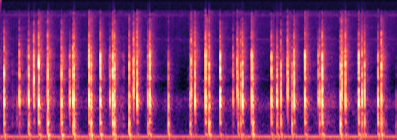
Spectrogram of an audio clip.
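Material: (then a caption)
Cardboard. Long acrylic nails tap rapidly on the lid of a giant UNO cardboard box lying flat, making about two dozen short, dry, clicky taps. The taps die away almost instantly over a steady low hum.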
